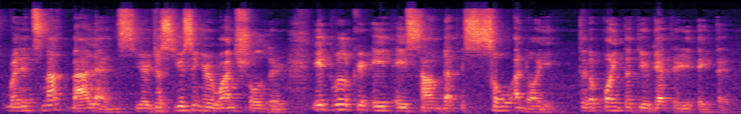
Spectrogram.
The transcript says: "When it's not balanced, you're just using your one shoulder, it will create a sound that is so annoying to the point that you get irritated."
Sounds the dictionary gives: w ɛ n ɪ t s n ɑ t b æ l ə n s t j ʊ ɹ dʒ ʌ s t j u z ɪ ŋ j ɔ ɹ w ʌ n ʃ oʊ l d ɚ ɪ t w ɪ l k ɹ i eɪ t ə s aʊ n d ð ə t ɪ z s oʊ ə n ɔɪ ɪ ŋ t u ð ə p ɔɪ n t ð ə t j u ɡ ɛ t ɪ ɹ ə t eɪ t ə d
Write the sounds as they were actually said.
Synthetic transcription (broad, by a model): w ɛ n ɪ t s n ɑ t b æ l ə n s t j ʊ ɹ dʒ ʌ s t j u s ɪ ŋ j ɔ ɹ w ʌ n ʃ oʊ l d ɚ ɪ t w ɪ l k ɹ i eɪ t ə s aʊ n d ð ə t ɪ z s oʊ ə n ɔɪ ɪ t u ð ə p ɔɪ n t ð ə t j u ɡ ɛ t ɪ ɹ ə t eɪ t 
